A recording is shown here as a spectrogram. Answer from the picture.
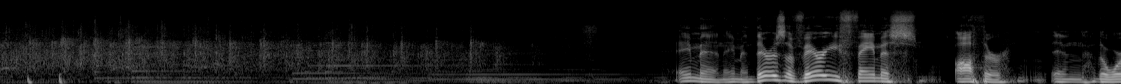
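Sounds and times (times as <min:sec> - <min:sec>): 
audience clapping hands: 0:00.0 - 0:05.5
speech: 0:06.8 - 0:11.2.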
